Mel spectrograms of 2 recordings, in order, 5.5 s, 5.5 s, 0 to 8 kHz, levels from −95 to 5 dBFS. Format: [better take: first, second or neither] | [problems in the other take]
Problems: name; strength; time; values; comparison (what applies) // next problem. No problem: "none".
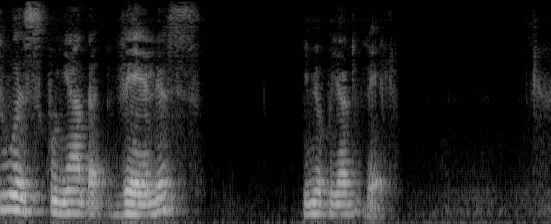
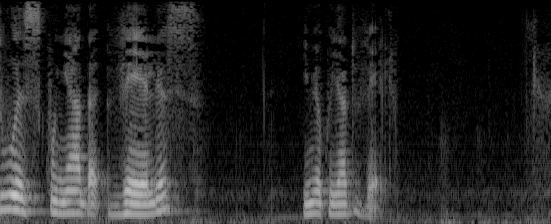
second | noise reduction (neural separator model SepFormer DNS4)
